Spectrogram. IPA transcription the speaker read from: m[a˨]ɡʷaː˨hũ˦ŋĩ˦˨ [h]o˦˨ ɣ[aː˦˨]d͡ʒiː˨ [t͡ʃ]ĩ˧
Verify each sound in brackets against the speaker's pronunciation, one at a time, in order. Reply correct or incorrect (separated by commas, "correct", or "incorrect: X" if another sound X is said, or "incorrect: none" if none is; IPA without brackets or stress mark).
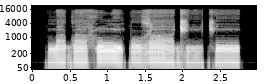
correct, incorrect: p, correct, correct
